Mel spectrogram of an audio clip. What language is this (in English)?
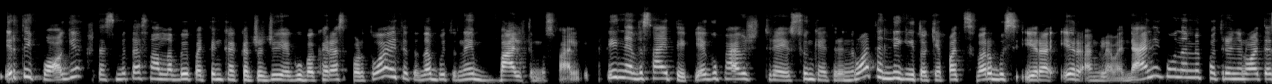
Lithuanian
